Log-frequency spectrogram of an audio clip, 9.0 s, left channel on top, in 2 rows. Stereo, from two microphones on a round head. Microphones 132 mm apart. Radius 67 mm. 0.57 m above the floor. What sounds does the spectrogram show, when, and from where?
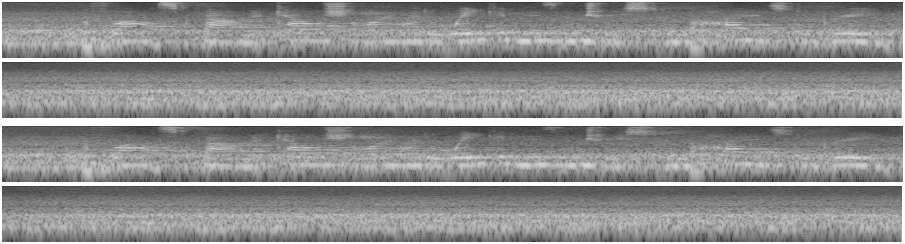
0.4 s a woman speaking: 30° left (ahead or behind), 5.5 m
